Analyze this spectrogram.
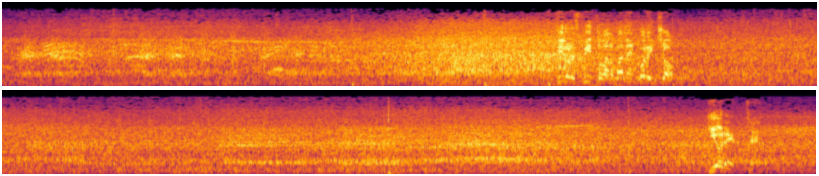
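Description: A large stadium crowd roars steadily, swelling louder for a few seconds.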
